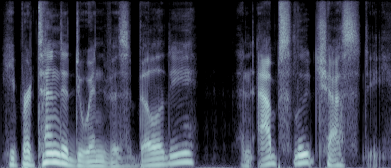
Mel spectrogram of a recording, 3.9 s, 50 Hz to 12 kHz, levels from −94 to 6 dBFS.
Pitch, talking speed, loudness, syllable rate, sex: 120 Hz, 105 wpm, -20 LUFS, 5.6 syllables/s, male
